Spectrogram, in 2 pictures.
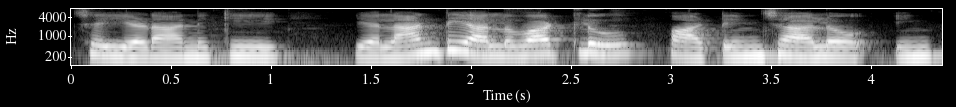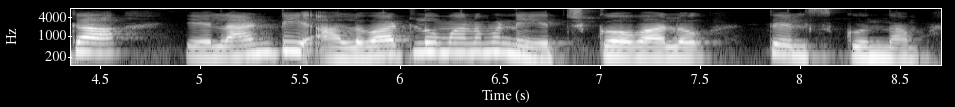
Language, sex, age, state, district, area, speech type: Telugu, female, 30-45, Andhra Pradesh, Kakinada, rural, spontaneous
